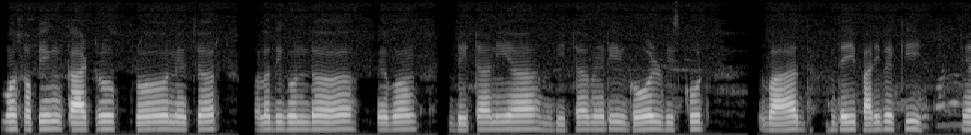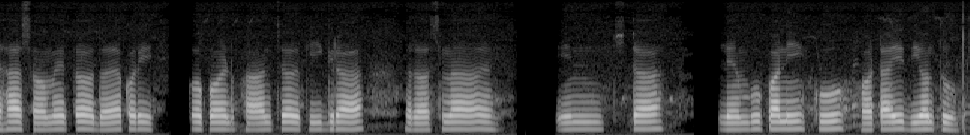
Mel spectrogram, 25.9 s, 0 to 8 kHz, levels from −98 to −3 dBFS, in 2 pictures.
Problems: constant background noise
